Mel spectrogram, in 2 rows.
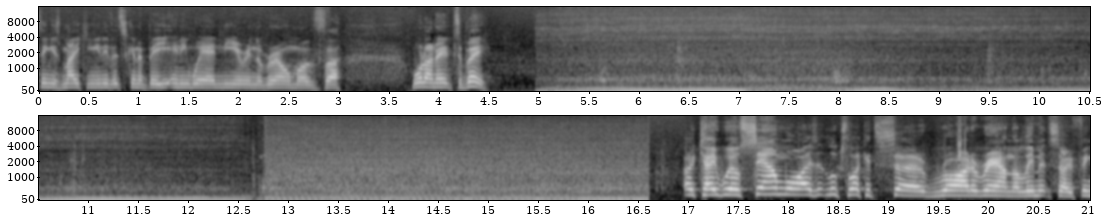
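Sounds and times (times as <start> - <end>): car engine rumbling: 5.0 - 16.6.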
